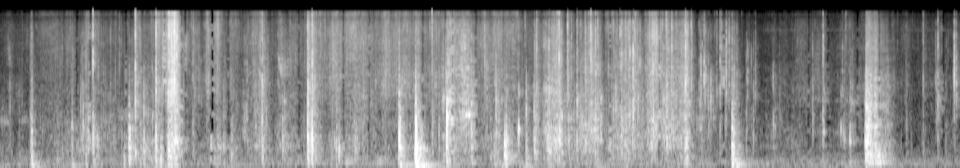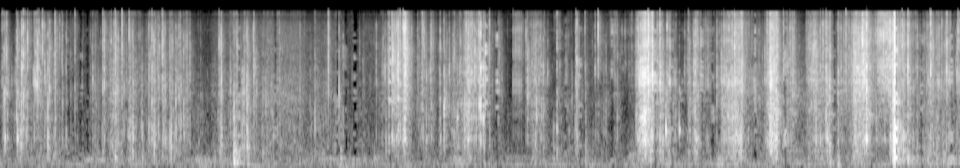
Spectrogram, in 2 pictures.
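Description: A Panini Prizm World Cup trading-card box being torn open and its foil-wrapped card packs crinkling as they are pulled out and stacked, an irregular run of crackles with several sharper, louder ones.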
